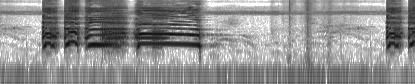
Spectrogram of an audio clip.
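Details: Rooster crowing: a loud harmonic call in several short rising syllables ending in a long sustained note, about two seconds, followed by quiet and the start of another crow; faint steady high hum in background.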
